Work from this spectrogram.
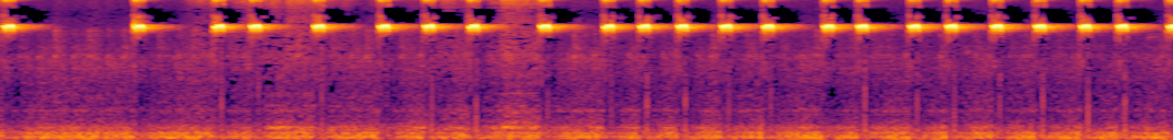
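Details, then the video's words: Jangkrik kalung cricket, whose call is offered as a rat repellent, chirping in bright, high pulses: hesitant and uneven at first, then settling into a regular beat of roughly two chirps per second over a quiet low rumble. "SUARA JANGKRIK KALUNG PENGUSIR TIKUS"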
